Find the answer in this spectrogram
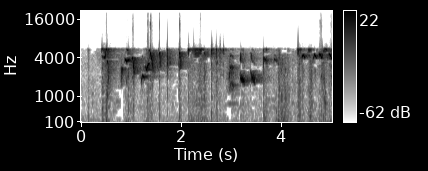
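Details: Orange-headed thrush delivering a masteran song of learned phrases: a dense run of high twittering and sweeping whistles, then a lower slurred phrase and a final burst of rapid chirps.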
